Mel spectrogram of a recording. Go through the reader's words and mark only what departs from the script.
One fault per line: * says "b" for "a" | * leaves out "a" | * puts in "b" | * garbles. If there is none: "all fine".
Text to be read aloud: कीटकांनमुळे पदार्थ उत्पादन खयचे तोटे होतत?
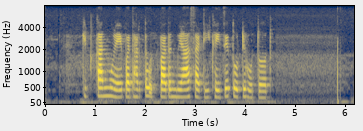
* puts in "मिळासाठी"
